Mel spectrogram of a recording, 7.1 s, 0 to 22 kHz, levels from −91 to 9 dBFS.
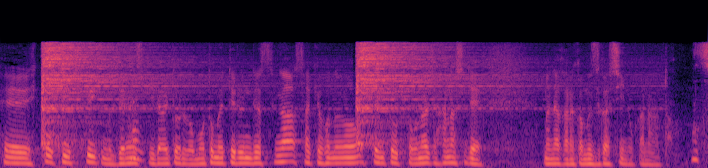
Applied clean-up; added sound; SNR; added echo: none; Hi-hat; 3 dB; none.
